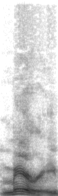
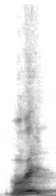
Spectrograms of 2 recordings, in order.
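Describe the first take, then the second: First: It is said like the English name Mary. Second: It is said with a French pronunciation. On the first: The speaker calls it wrong. "it looks like Mary" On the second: The speaker calls it right. "but it is Marie"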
